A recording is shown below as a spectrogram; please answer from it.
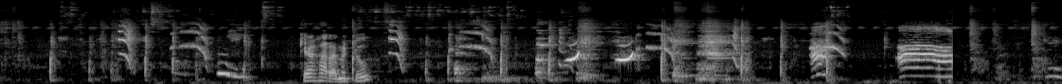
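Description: A parrot chatters in quick bursts of squeaky, whistled chirps and rasping notes, some rising and falling, with a few nasal, speech-like sounds mixed in.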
